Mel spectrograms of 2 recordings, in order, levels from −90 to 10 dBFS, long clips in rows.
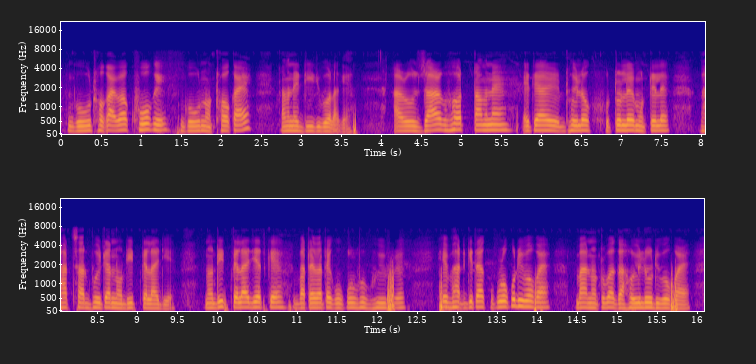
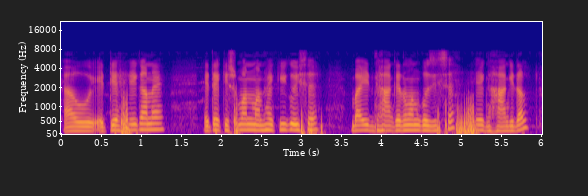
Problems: background sounds at intervals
